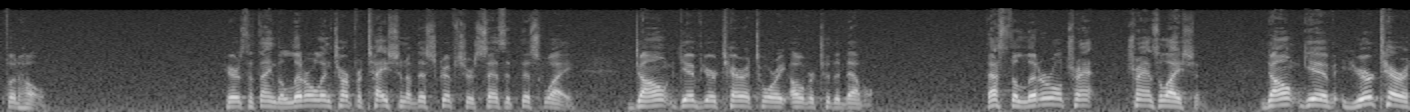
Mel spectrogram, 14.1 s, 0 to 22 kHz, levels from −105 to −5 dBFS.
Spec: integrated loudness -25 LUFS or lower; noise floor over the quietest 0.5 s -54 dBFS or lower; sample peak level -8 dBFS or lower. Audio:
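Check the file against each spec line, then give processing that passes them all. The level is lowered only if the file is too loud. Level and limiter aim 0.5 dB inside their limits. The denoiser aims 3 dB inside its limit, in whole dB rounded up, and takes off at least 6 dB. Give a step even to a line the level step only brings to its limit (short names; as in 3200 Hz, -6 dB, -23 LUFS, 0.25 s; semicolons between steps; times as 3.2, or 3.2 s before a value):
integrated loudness -30.5 LUFS: OK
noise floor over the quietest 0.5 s -58 dBFS: OK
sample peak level -12.0 dBFS: OK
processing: none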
